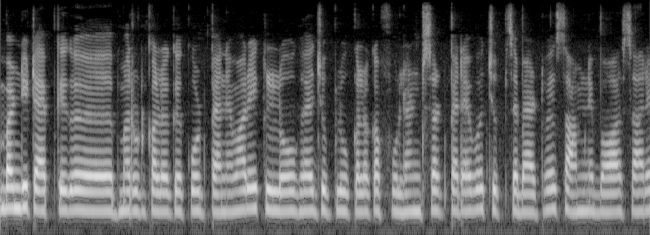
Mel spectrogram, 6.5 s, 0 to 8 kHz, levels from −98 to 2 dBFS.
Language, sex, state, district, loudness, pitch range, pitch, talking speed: Hindi, female, Punjab, Fazilka, -20 LUFS, 200-215 Hz, 205 Hz, 275 wpm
